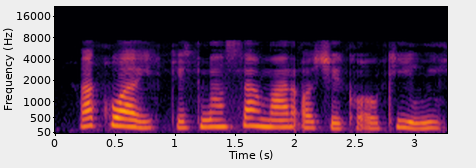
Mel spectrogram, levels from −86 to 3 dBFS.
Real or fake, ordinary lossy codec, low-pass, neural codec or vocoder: fake; none; 7.2 kHz; codec, 16 kHz, 1 kbps, FunCodec, trained on Chinese and English, 50 frames a second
